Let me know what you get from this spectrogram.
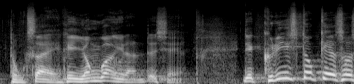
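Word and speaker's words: δόξα: 하고 이게 히브리 말로는 헬라 말로는 독사라고 하는데 이게 뱀 독사가 아니고 이 히브리 말 발음이 독사예요.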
